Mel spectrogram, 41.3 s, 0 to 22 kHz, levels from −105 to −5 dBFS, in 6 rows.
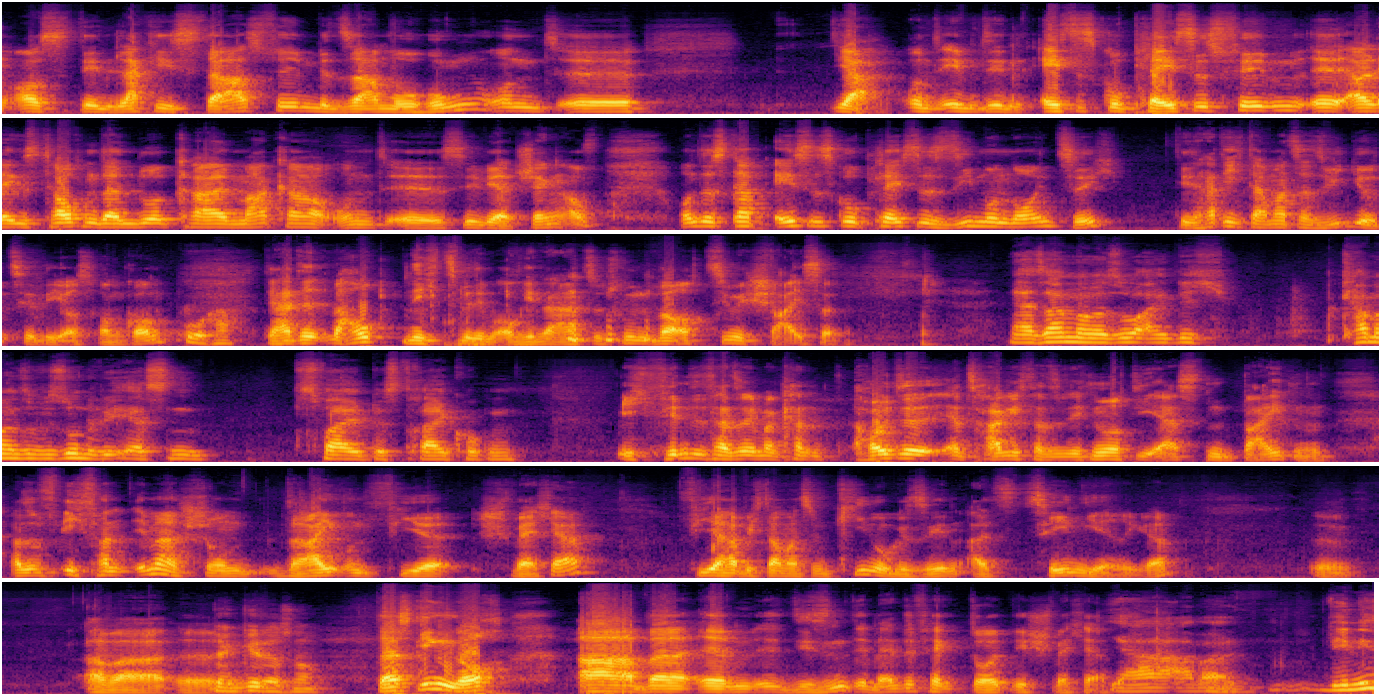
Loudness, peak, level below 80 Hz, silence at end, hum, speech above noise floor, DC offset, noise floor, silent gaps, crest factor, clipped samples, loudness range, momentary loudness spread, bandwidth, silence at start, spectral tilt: -21 LUFS; -4 dBFS; -52 dBFS; 0 s; none; 39 dB; under 0.1%; -60 dBFS; none; 16 dB; under 0.1%; 7 LU; 12 LU; 16 kHz; 0 s; -5 dB/octave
